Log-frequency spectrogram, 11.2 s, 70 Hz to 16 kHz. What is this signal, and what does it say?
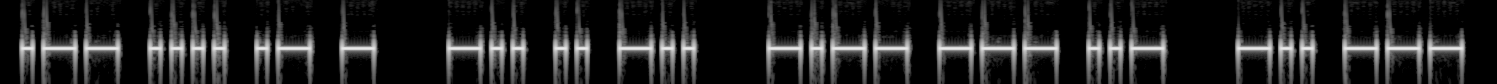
Morse code, heard as a keyed tone, about 15 wpm, 700 Hz. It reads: WHAT DID YOU DO
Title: Sentences from Top 1000 Words - Review Part 4 - 15wpm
